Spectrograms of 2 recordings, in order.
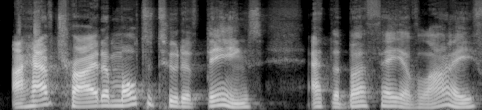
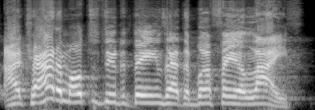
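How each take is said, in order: First: It is said softly and gently. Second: It is said loudly and harshly.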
